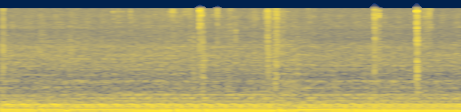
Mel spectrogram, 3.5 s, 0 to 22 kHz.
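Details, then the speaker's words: Nissan R33 Skyline GTS-T after cleaning a carbon-gunked idle air control valve, previously idling 300 rpm low with AFRs above 16: now steady, even idle with no hunting or dips, issue fixed. "yeah man she uh she's she's idling yes come back down come back down everything good oh we fixed her boys"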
